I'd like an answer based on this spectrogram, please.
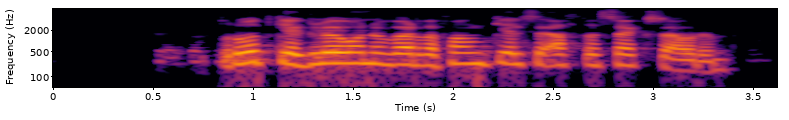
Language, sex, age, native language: Icelandic, female, 50-59, Icelandic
